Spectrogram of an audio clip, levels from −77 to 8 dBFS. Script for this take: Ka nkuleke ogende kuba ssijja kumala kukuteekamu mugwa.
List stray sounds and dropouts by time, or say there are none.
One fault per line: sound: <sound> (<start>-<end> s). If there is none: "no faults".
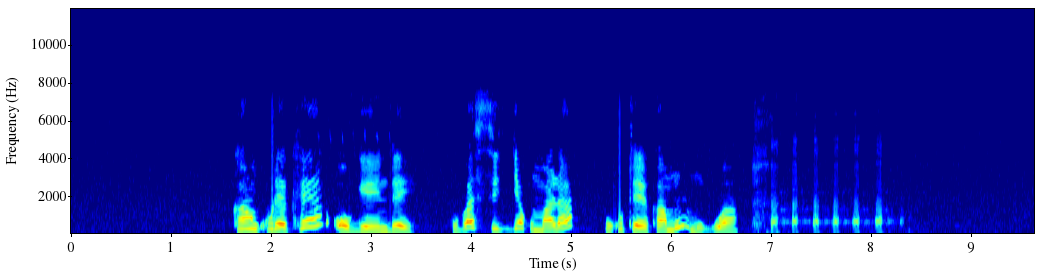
sound: laugh (6.8-8.3 s)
